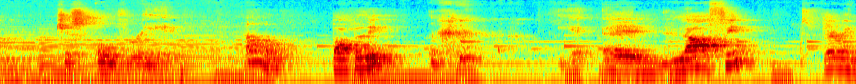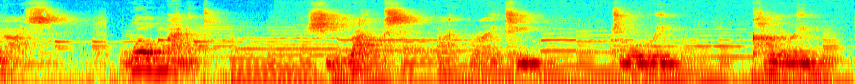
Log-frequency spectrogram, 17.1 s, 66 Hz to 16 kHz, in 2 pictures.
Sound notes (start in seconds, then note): 4.3 giggles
